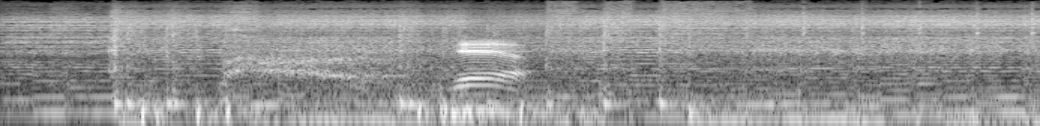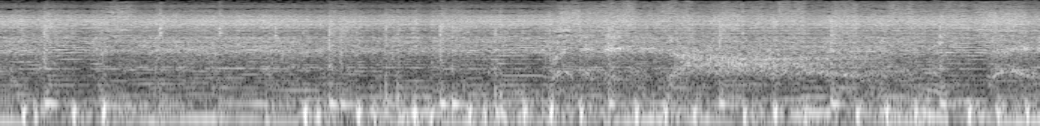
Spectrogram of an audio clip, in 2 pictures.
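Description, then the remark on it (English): Black metal music with harsh screamed vocals, a loud, dense and continuous wall of distorted guitars and drums that fills the whole stretch, with one short spoken word near the start. “I think the further you get into uh, this genre with like just with the uh, screaming and uh, growling and what have you, like a lot of it can sound very”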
